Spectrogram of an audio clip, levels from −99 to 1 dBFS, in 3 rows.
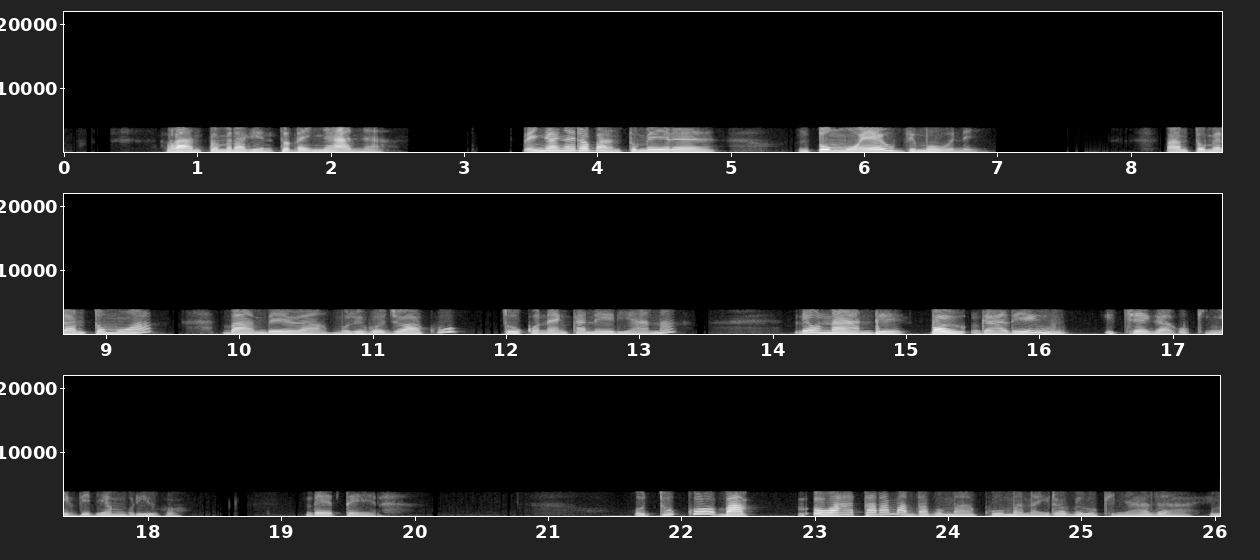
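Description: No technical fault turns up anywhere in this speech, which carries the narrow band of G.711 telephone coding with nothing above about 3.8 kHz.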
